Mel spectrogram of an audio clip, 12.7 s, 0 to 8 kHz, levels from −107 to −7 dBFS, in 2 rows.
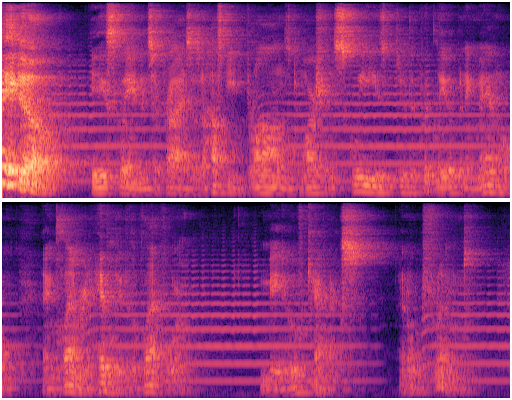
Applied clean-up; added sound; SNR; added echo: none; Trumpet; 18 dB; reverberation time 0.9 s.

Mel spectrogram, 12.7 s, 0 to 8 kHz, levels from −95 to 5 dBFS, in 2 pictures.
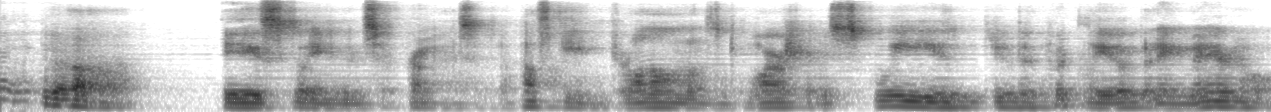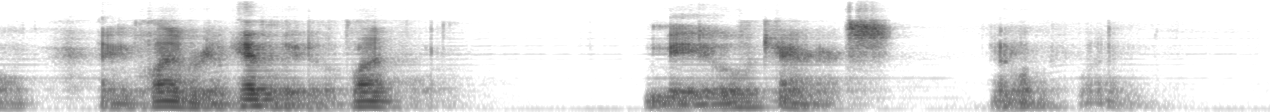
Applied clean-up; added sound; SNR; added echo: neural mask model DeepFilterNet 3.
